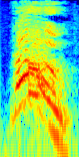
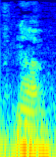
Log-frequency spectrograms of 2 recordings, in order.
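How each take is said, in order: First: Loud, high-pitched burst of NO; blurted refusal. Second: Small, soft thought-to-self no; inward refusal. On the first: Offered a trip upstairs, mouth blurts loud refusal. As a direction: let it burst out at full volume. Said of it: "My mouth goes". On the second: Man thinking it over silently, quiet refusal. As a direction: keep the no under your voice. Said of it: "And I think". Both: Retold or imitated.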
